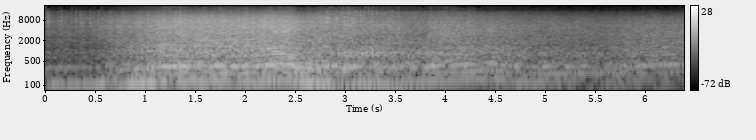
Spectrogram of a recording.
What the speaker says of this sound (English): How about that good-looking 68 Ford Mustang GT? Fastback with 428 Ford power under the hood.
